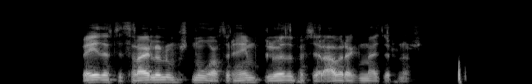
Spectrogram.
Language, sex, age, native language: Icelandic, male, 40-49, Icelandic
